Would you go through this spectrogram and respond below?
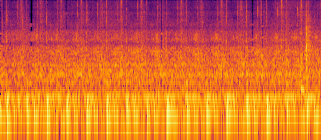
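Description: A sewing machine stitches fabric for a small travel shoe bag, its quiet, rapid, even mechanical chatter running steadily throughout with no speech.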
